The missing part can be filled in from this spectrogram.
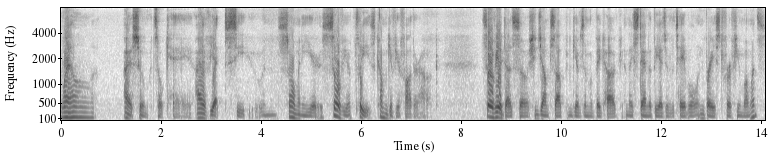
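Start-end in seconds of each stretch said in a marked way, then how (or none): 0.0-7.5 very deep, smooth, velvety, suave voice. Voicing the robed father descending the stairs: very deep and suave voice. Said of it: "in a very deep and suave voice".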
